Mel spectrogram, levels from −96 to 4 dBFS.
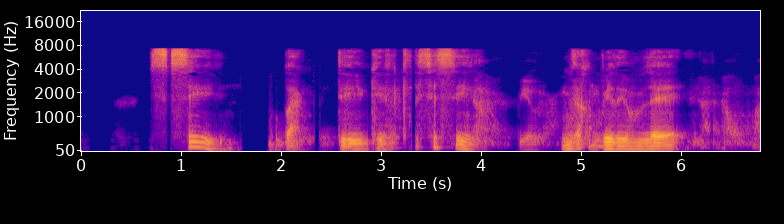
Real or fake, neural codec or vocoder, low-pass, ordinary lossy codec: fake; codec, 24 kHz, 0.9 kbps, WavTokenizer, small release; 7.2 kHz; MP3, 48 kbps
